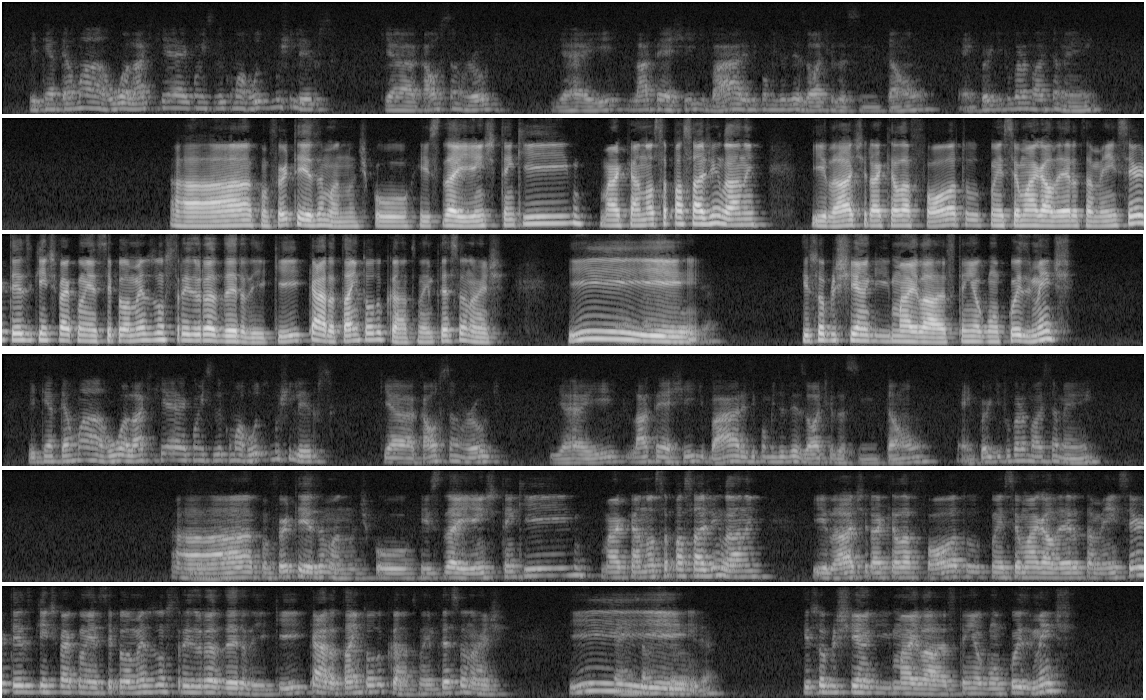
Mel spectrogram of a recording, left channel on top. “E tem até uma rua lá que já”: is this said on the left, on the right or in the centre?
Right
